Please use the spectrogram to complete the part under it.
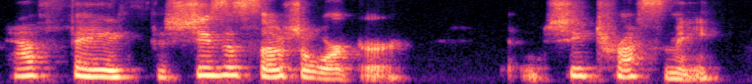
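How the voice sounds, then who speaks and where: A woman playing an earnest, determined helper of a fugitive in a reader's theater play, speaking in an insistent, deliberate way. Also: medium pitch, lively intonation. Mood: reassuring, resolute. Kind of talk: reader's theater stage acting.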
